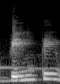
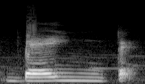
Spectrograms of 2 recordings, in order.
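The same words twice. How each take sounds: First: Some vowels are reduced or run together. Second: Every vowel is sounded fully and clearly. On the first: The speaker calls it wrong. "we don't say veinte" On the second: The speaker calls it right. "we say veinte"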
